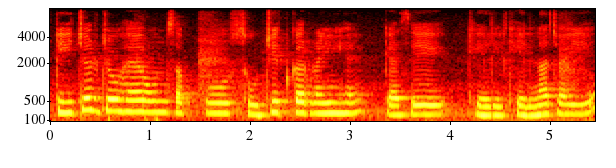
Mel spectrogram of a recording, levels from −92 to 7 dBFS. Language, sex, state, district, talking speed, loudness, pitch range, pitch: Hindi, female, Uttar Pradesh, Lalitpur, 145 wpm, -15 LUFS, 205-250 Hz, 230 Hz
